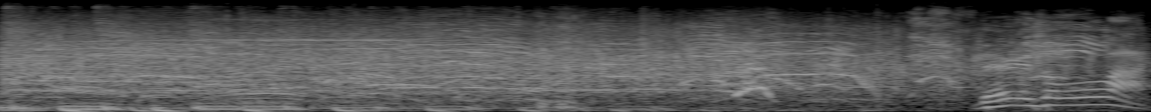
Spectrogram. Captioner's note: cheers and applause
